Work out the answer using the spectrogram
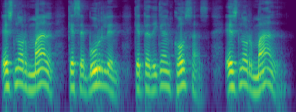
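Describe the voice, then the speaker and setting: A man's voice: medium pitch, slow, a little mellow. Earnest man preaching a gospel reflection. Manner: earnest, repetitive exhortation.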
